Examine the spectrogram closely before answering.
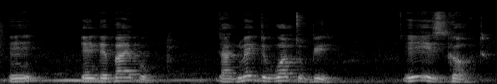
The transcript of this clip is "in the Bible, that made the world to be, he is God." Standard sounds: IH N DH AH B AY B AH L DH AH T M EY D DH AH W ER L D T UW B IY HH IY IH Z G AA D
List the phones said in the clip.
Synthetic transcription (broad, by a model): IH N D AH B AY B AH L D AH T M EY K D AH W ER D T UW B IY HH IY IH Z G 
